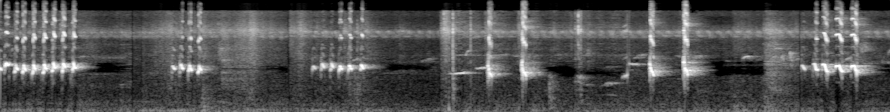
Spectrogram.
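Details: Yellow-vented bulbul song used to lure and excite other bulbuls: rapid bubbly note bursts at the start and end, with scattered sharp chirps and clicks from other birds in between.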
